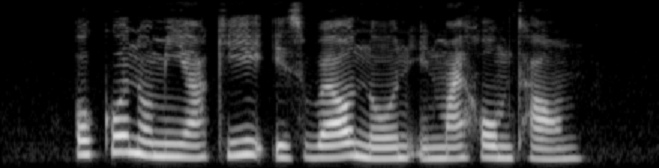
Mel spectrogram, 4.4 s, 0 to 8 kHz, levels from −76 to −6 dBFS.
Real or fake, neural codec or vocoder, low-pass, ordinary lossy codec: real; none; none; none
